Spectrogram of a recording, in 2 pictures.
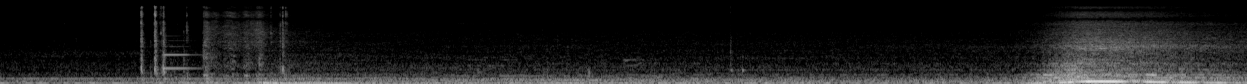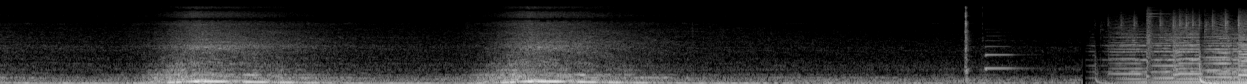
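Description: A small car's four-cylinder petrol engine is started with the key, cranking briefly and catching, then idles steadily. It is revved three times in park, each rev rising and falling back to idle, and is switched off shortly before the end.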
